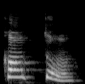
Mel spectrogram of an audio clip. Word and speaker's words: quand on: It's con ton. Con ton. Do you know this rule? When you have a con with a D, yes? And you have on next to it, you need o. Well, I said on, but it could be any word beginning with a vowel. You will have the D changed into a T sound.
